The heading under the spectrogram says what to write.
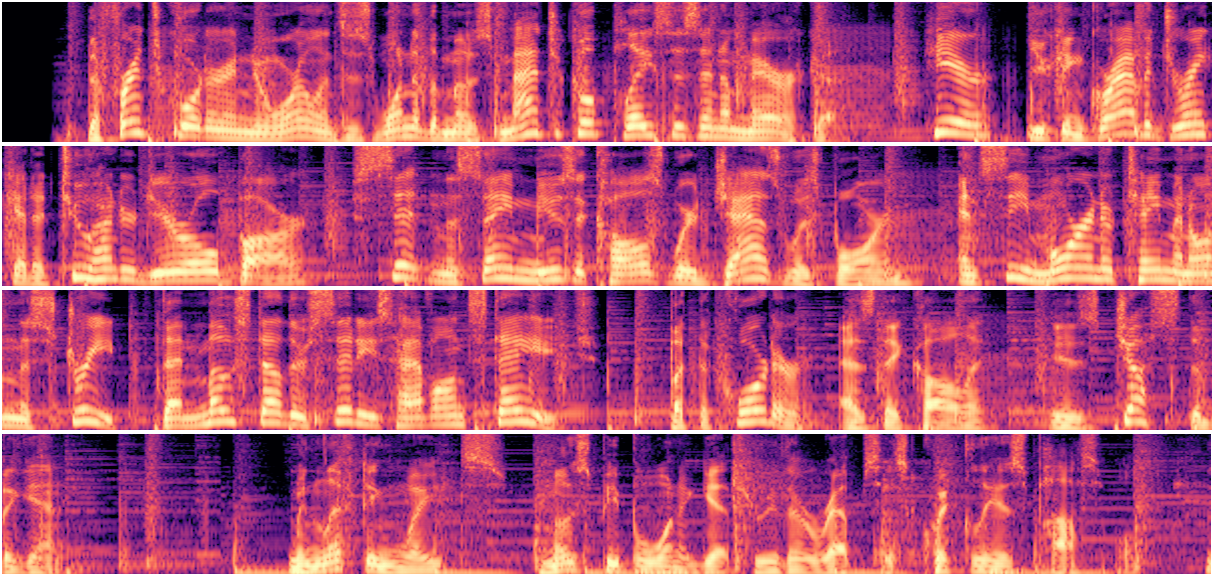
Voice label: Narration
